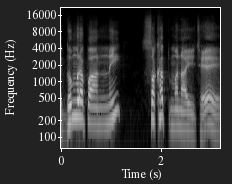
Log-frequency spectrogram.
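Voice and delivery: slow, spaced-out reading of the sign; drawn-out public notice. Acted. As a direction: read out ધૂમ્રપાનની સખત મનાઈ છે word by word, very slowly. Reads bus sign slowly.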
